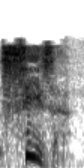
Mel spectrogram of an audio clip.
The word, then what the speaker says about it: Caesar: Now you take Caesar. It's Latin. In Latin it's pronounced like Kaiser, with a hard C, but we anglicize it by pronouncing a soft C.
